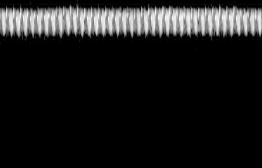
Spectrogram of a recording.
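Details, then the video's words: Grasshopper warbler of the genus Locustella: a high, dry reel of fast, evenly spaced pulses, sustained without a break, with no other sounds. "Сверчок. Голоса птиц"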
